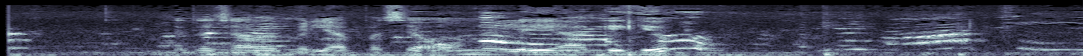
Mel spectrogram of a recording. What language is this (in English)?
Loarki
